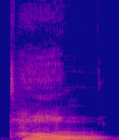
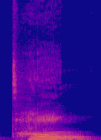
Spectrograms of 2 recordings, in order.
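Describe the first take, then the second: Both takes have the same delivery.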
